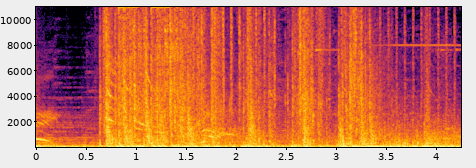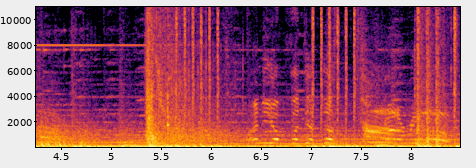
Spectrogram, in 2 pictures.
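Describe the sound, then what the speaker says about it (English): Call of Duty Black Ops Cold War combat on realism difficulty: a grenade blast booms amid dense gunfire and crashing impacts, loud and continuous throughout. "Incoming grenade!"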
